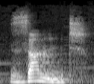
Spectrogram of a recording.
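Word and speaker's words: Sand: at a few examples here we have zand it will not be sa but will be then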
